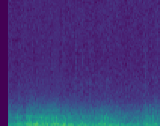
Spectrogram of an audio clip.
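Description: A loud, low rumble with no clear pitch, running steadily.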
